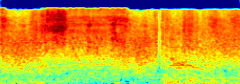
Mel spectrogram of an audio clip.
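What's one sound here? A missile roars as it streaks downward.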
